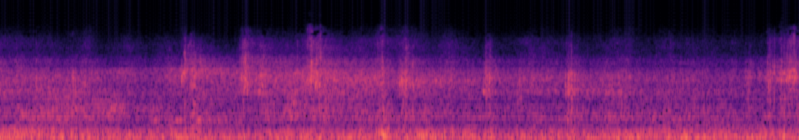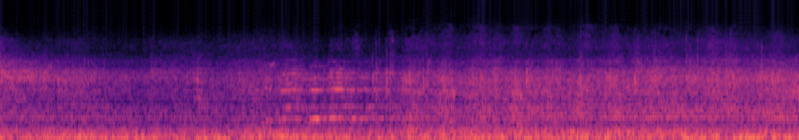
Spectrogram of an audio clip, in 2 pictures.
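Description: Ice skates scrape and carve across ice in a large echoing rink.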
